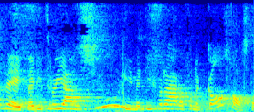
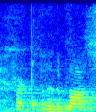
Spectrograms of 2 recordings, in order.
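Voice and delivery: usual speaking voice

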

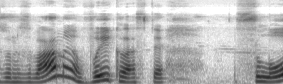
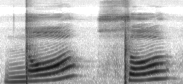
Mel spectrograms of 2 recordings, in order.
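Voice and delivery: clapped syllables; 2 semitones higher, much slower than usual. Shown as a demonstration. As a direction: clap out Носоріг slowly. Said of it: "Плескаємо в долоні". (повільно, по складах, з плесканням)

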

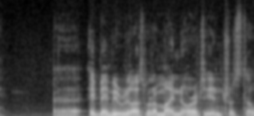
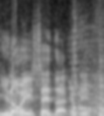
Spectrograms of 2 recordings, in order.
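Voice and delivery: loud, raised mock threat; menacing interrogator; 2 semitones higher, 8 dB louder, faster than usual. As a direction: corner them with a hammed-up accusation. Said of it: "pin him to the wall and say".

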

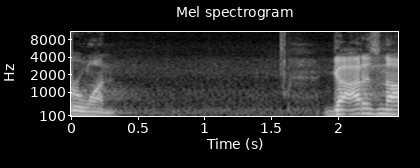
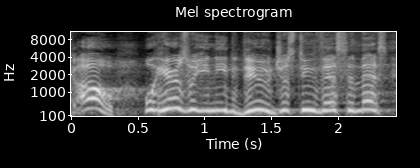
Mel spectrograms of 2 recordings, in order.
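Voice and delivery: know-it-all husband; 10 semitones higher, 7 dB louder than usual. Retold or imitated. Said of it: "we're like".

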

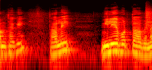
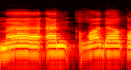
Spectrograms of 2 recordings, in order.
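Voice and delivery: Quran recitation; 4 semitones higher, 8 dB louder, much slower than usual. Shown as a demonstration. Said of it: "teacher repeats recitation".

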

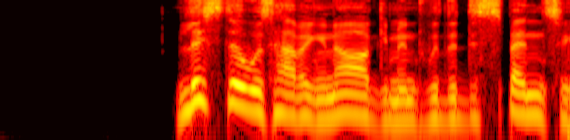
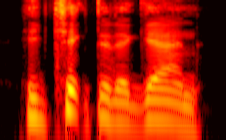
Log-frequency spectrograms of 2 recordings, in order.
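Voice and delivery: plain reading voice

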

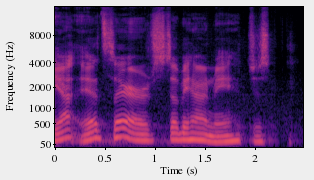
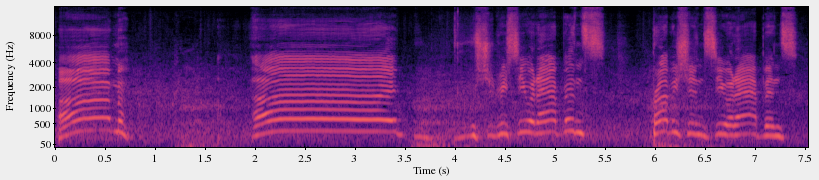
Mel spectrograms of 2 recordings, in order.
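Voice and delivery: scream into giggles; 9 semitones higher than usual. Real, not acted. You scared me so bad.

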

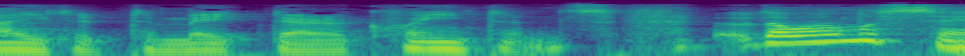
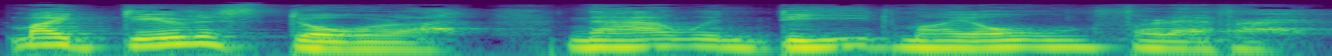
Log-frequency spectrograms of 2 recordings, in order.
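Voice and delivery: usual speaking voice

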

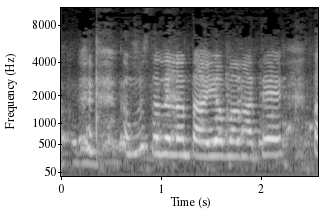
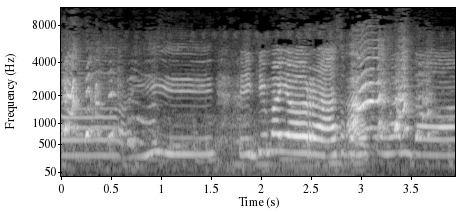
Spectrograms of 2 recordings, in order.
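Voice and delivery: laughing thanks; 3 semitones higher, slower than usual. Real, not acted. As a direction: gush with gratitude, half laughing. Thanking for Christmas gift. (masayang pasasalamat na may tawa)

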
